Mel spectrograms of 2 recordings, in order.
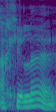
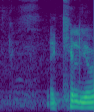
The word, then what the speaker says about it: Achillea: Achillea is how you pronounce our last name in Greek. Achillea in English.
